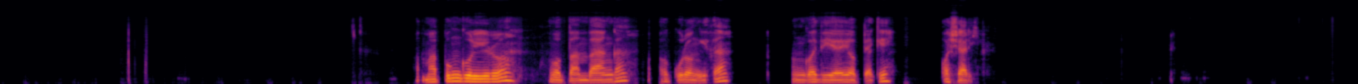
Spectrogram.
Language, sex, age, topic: Oshiwambo, male, 36-49, finance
